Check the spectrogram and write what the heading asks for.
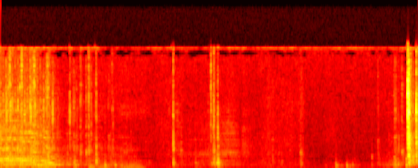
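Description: Sewing machine motor running at a steady whine while satin-stitching a zigzag over a cutwork bar, then winding down and stopping about half a second in. Afterwards only a few faint clicks from handling the machine and fabric.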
